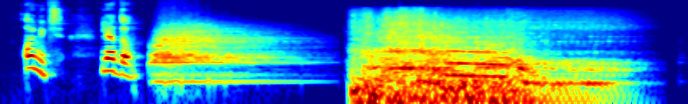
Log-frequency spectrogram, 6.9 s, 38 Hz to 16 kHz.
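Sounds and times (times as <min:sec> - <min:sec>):
speech: 0:00.2 - 0:02.0
dragon roar sound effect for a serpent-like hundred-headed dragon: 0:03.5 - 0:06.6.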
